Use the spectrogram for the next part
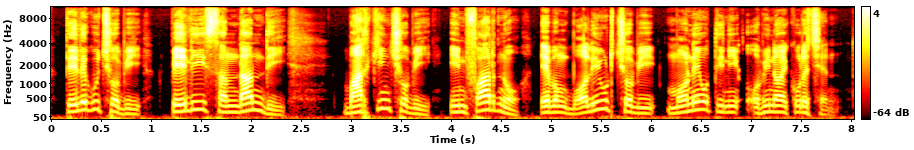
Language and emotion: Bengali, neutral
